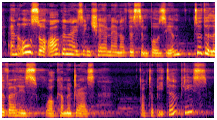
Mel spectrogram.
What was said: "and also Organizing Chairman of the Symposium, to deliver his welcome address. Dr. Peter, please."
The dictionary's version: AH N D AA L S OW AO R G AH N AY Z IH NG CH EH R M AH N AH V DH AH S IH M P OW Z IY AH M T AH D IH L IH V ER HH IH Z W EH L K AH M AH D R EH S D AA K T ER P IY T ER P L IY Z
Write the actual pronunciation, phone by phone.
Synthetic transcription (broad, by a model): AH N AA L S OW AO R G AH N AY Z IH NG CH EH R M AH N AH V DH AH S IH M P OW Z IY AH M T AH D IH L IH V ER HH IH Z W EH L K AH M AH D R EH S D AA K T ER P IY T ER P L IY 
